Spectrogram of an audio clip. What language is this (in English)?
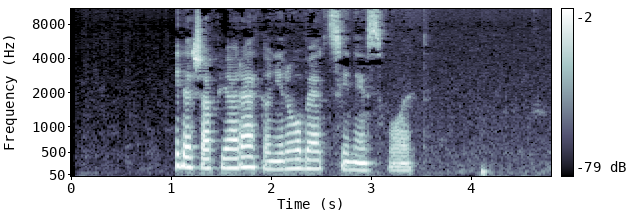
Hungarian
